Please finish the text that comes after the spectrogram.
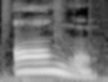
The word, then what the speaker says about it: ọṅụ: Remember that to get this sound, ong, with the N with the dot on top, you have to say it like you're saying ing in English. Ọṅụ, like coming.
